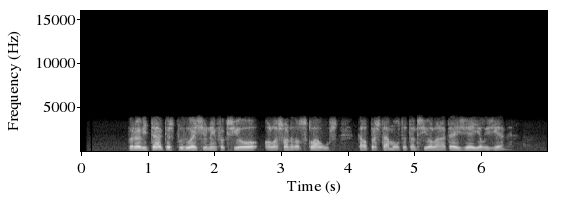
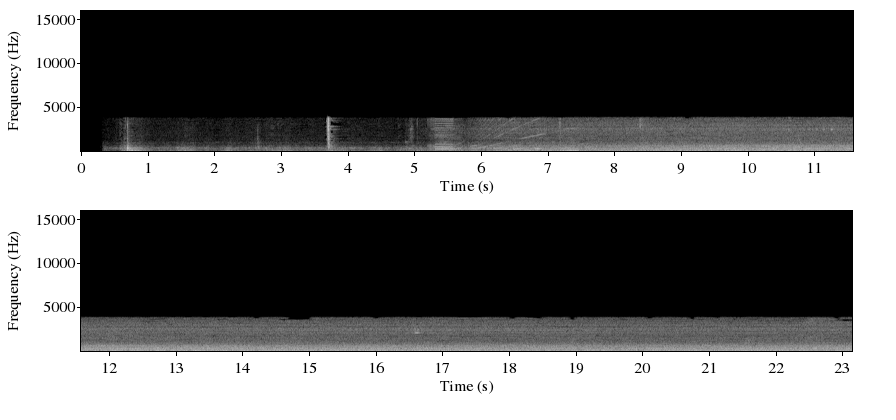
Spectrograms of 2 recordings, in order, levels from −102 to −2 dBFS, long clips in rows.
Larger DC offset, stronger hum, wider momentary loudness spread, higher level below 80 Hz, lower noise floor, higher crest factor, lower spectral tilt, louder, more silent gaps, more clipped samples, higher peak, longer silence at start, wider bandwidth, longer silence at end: neither; neither; second, 11 LU vs 18 LU; second, -74 dBFS vs -48 dBFS; first, -69 dBFS vs -57 dBFS; second, 18 dB vs 32 dB; first, -9 dB/octave vs -5 dB/octave; first, -27 LUFS vs -37 LUFS; neither; neither; about the same, -8 dBFS vs -6 dBFS; first, 0.7 s vs 0.5 s; about the same, 4 kHz vs 4 kHz; first, 0.65 s vs 0 s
